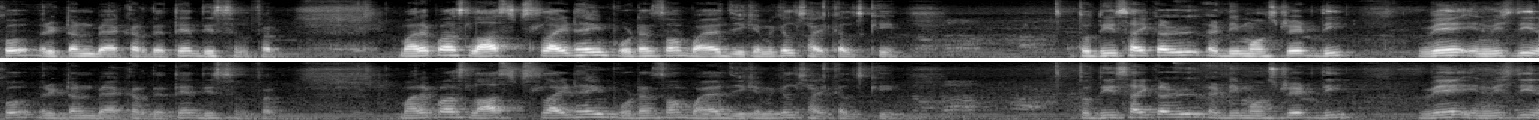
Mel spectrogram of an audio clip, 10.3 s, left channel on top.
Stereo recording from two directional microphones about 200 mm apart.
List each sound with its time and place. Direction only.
0.0 s speech: 35° left (ahead or behind)
7.2 s speech: 25° left (ahead or behind)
